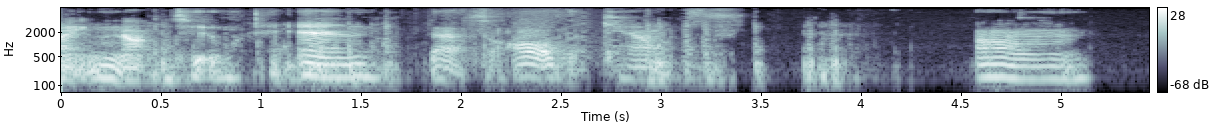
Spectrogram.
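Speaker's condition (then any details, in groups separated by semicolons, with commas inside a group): Cerebral palsy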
